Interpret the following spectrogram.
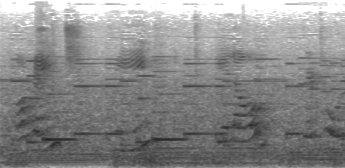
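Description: Battery-powered toy electric guitar playing its electronic tune and sound effects as its buttons are pressed: short beeping notes that step in pitch, mixed with repeated rising and falling chirps about once a second.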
